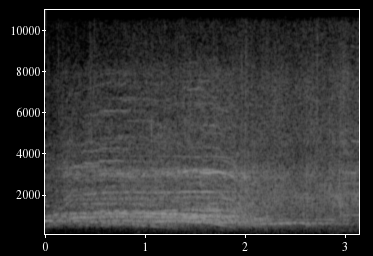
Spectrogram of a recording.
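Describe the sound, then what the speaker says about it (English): Distant crowd applause for a cappella teams, blended with cheering and whoops, a soft continuous wash of clapping and voices. "let's give one more round of applause to all the teams up here"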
